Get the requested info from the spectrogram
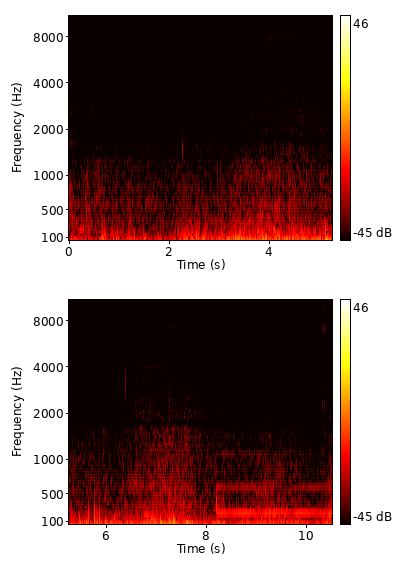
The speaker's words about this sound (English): So, hearing the sound of the bell can connect again to your own experience. So, hearing the sound of the bell, you can let go all of the words. You can allow what's useful to stay with you and let go all the rest.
